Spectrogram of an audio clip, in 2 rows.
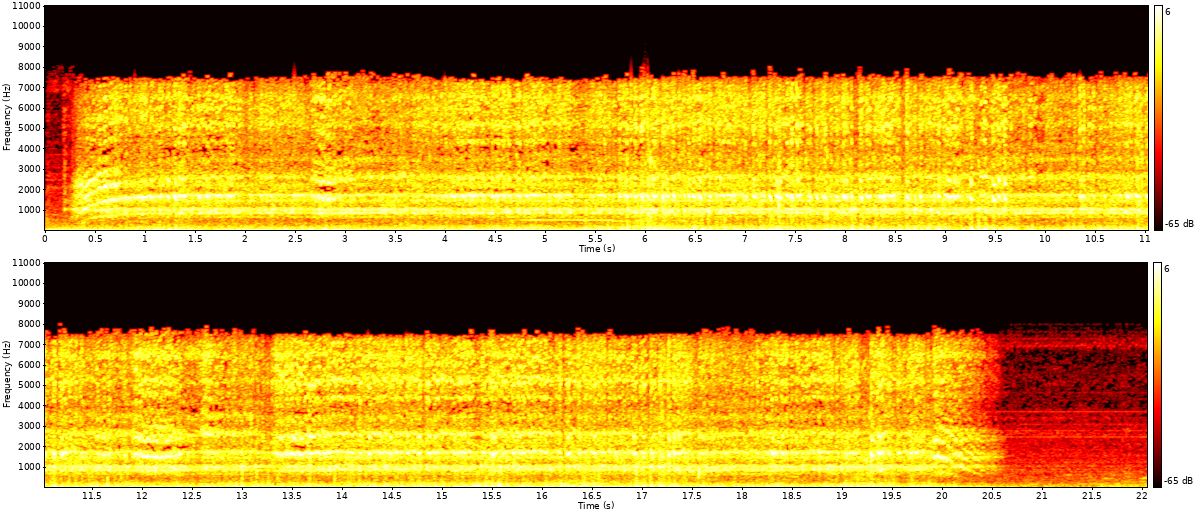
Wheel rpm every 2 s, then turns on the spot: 170, 230, 230, 230, 230, 230, 230, 230, 230, 220, 30.
none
